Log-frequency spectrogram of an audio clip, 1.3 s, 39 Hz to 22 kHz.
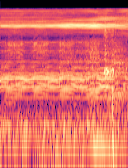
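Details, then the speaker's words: JGY 370 gear motor that could not be stopped by hand: constant buzzy whine with an uneven, rough gear hum. The owner suspects an internal motor problem, badly meshing gears or uneven greasing, and says the motor itself makes the noise. Gear motor noise. "इस motor का sound कुछ unbalance है इस तरीके से इसका sound कुछ आप सुन सकते हैं हो सकता है इस मोटर के अंदर कोई प्रॉब्लम हो या गियर इसके प्रॉपर्ली मैच ना हो रहे या ग्रेसिंग बराबर ना हुई हो"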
